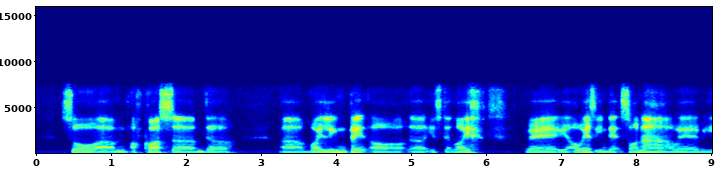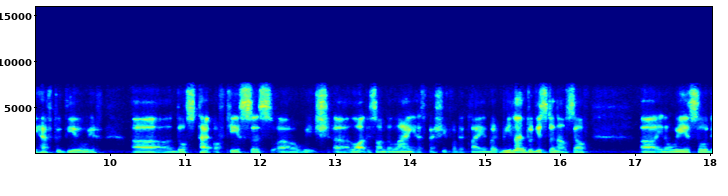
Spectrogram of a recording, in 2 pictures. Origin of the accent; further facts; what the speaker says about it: Penang, Malaysia; growing up in Penang, St. Xavier's, that gave me the privilege of being English speaking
